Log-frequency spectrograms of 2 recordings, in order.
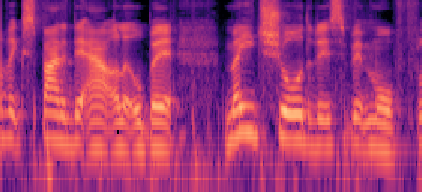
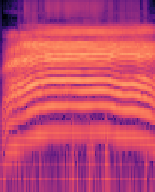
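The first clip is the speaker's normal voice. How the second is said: loud, drawn-out, high, terrible sheep bleat on aah; 5 semitones higher, 7 dB louder than usual. Speaker describes thousands of farm sheep inside their base: terrible sheep impression. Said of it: "that was a terrible sheep impression".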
